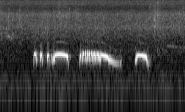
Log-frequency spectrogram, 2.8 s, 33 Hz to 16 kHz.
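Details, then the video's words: Crisp-voiced 'mersik' spotted dove singing the 'kuk 1' pattern. Three rapid clipped notes and an arched coo come first, then a long falling drawn-out coo and a closing short rounded coo, clear against soft low rumble. "SUARA BURUNG TEKUKUR MERSIK"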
